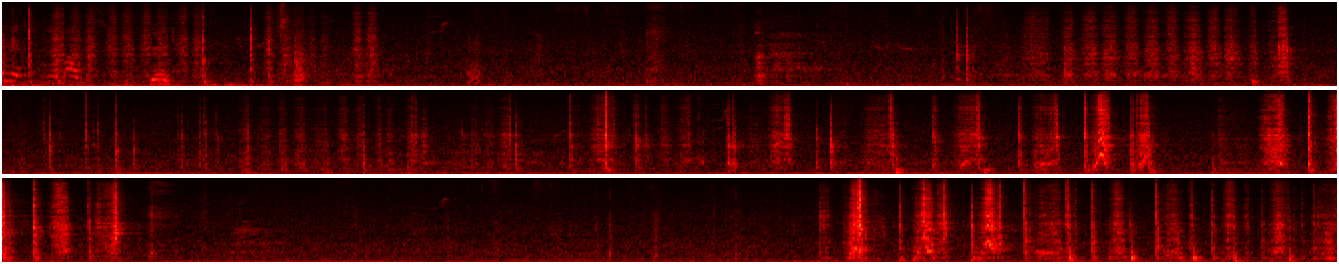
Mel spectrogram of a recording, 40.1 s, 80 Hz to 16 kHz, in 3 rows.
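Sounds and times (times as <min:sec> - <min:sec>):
rasping rubbing strokes: 0:00.0 - 0:03.9, 0:09.4 - 0:13.0, 0:15.1 - 0:28.0, 0:34.8 - 0:40.0.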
